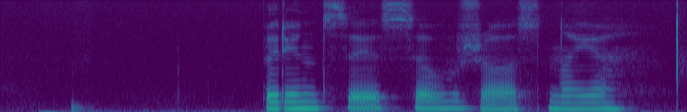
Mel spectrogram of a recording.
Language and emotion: Russian, sad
